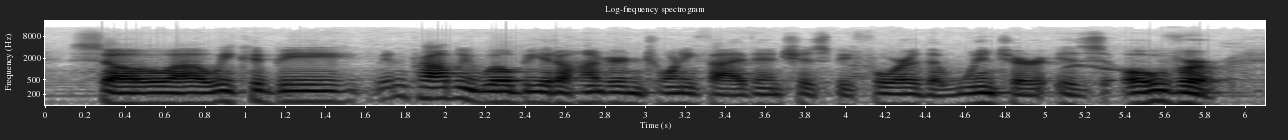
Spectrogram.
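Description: The voice belongs to a man with a Western New York accent. His pitch is fairly low. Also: ordinary pitch variation, moderate pace, hardly any pauses. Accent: Western New York American. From US Northeast, Rochester, New York. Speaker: pastor. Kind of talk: sermon.

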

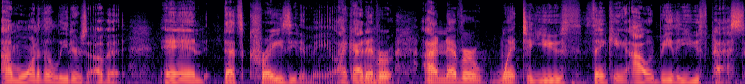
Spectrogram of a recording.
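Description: A man's medium-pitched voice in a Southern US accent, with lively intonation and a moderate pace, on a very clean recording with a silent background. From East Tennessee. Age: 20s. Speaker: artist, art teacher and youth minister. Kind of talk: casual chat.

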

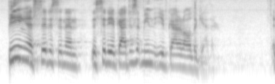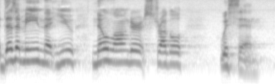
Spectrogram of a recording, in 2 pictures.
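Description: A man speaks at a high pitch in a dark, mellow tone. His pitch varies in an ordinary way. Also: moderate pace. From moved around, partly Colorado. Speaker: pastor. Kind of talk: sermon.

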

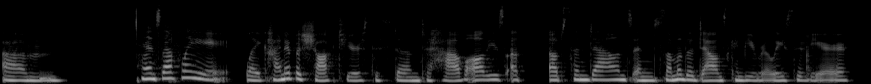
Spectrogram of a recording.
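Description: A woman speaks at a moderate pace and medium pitch with ordinary pitch variation. Her tone is dark and mellow, and somewhat breathy. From China. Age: 20s. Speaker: podcast host and mental health blogger. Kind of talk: casual interview.

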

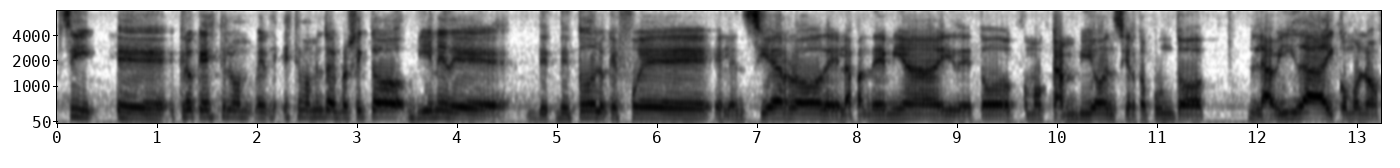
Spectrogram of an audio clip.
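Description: Over noticeable background noise, a man with a fairly high pitch talks very slowly, with ordinary pitch variation and very even loudness. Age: 30s. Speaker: musician. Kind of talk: interview.

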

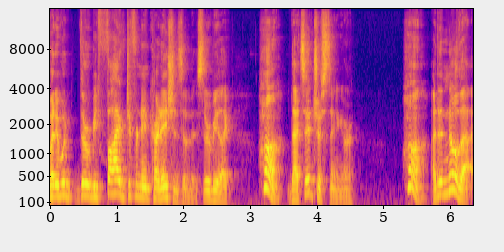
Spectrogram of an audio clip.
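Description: Speaking at a fairly quick pace, a man with a Canadian accent uses a fairly high pitch with very wide swings and vocal fry. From Canada, Ottawa. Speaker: English teacher and rock singer. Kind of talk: casual chat. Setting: host's apartment.

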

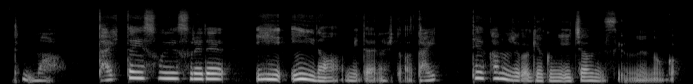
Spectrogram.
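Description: A somewhat breathy woman's voice at a medium pitch, dark and mellow in tone, with very wide pitch swings and a fairly quick pace. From Japan. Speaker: art student. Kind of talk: casual chat.

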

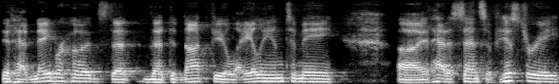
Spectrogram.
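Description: In an American accent, a man speaks at a fairly low pitch and a moderate pace. His loudness stays very even and his intonation fairly even. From New York, Brooklyn. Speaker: city mayor. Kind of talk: interview.

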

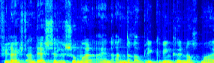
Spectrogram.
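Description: The man's delivery is fairly level in intonation and moves at a medium speed. There is some breathiness in his voice. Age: 20s. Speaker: host's partner. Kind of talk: casual chat.

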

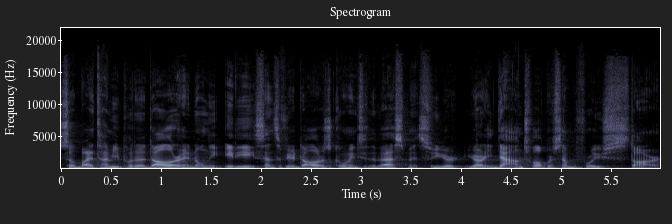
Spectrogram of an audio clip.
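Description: Very fast and very deep, the man's low-pitched voice shows vocal fry and ordinary pitch variation. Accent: American. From US Pacific Northwest, rural eastern Washington. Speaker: real estate developer. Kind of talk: interview.

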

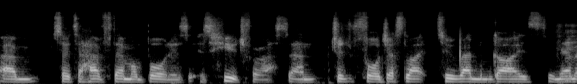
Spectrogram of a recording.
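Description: Heard as a dry, close sound with no echo, a normal speaking voice moves at a moderate pace with fairly even intonation. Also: man. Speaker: racing driver. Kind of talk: casual chat.

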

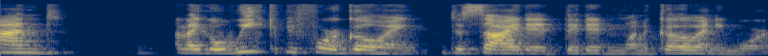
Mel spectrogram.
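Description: A woman with a Northern Irish accent at a moderate pace. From Northern Ireland. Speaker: magazine editor and publisher. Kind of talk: casual chat.

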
